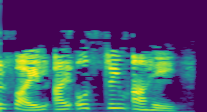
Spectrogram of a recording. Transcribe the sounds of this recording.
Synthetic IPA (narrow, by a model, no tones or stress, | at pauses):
ɾfajlajʔosʈɾiːmaɦe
